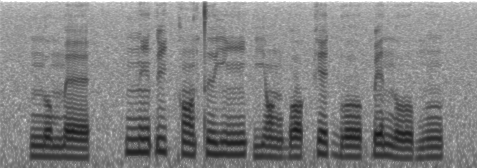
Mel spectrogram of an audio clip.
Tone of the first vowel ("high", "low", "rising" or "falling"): low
